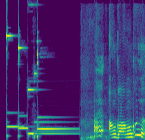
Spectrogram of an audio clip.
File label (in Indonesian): nada notifikasi hai Angkel Angkel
